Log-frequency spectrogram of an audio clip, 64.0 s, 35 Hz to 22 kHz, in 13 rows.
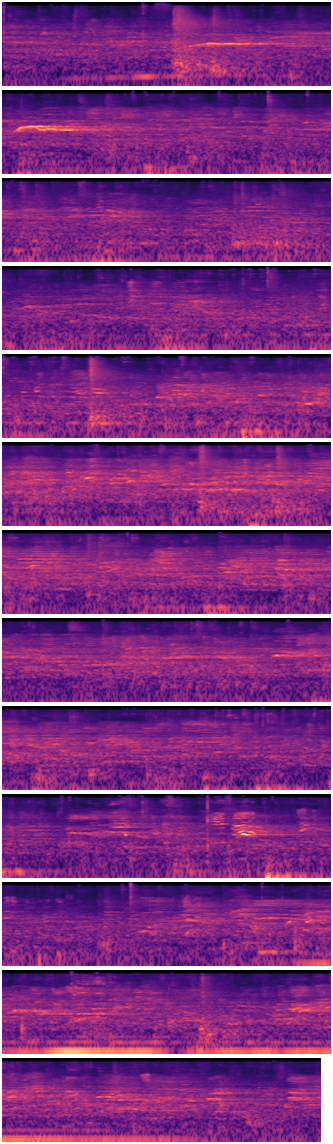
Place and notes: {"title": "dortmund, immermannstraße, depot", "description": "foyer des depot theaters, eines umgebauten strassebahndepots, morgens, theaterfestival theaterzwang, kindertheaterpublikum vor dem einlass\nsoundmap nrw\nsocial ambiences/ listen to the people - in & outdoor nearfield recordings", "latitude": "51.53", "longitude": "7.45", "altitude": "72", "timezone": "GMT+1"}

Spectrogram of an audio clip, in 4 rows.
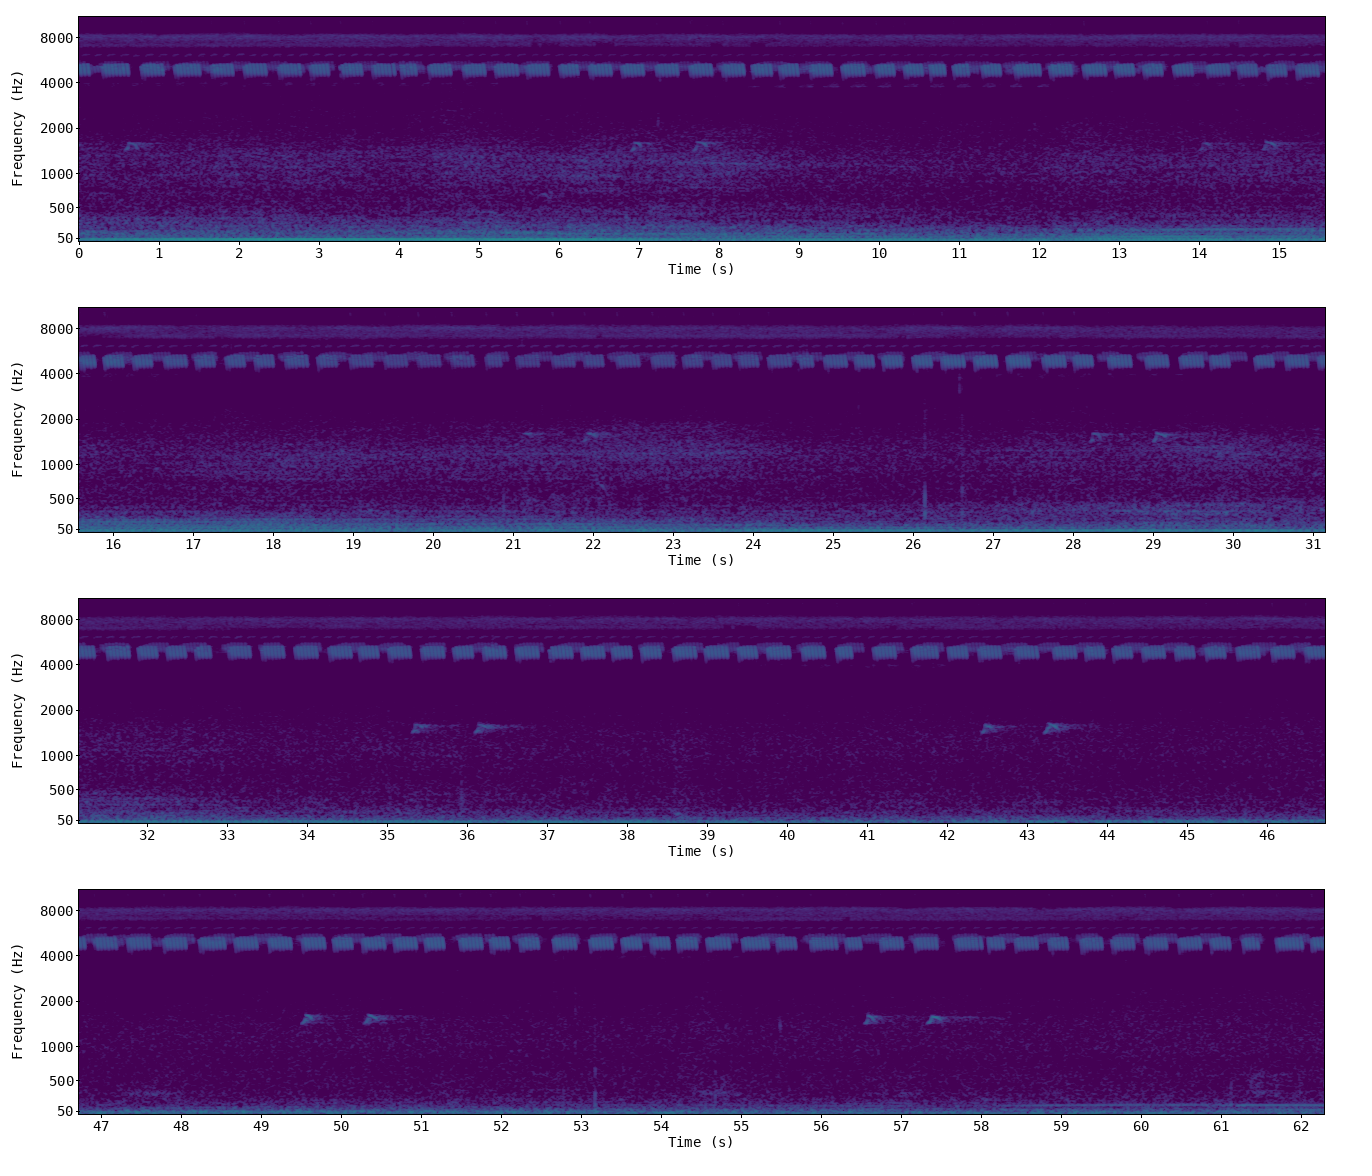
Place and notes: {"title": "佳德, 牡丹鄉 Mudan Township - Night mountains", "date": "2018-04-02 18:31:00", "description": "Night mountains, Traffic sound, Insect noise, Bird call", "latitude": "22.14", "longitude": "120.81", "altitude": "218", "timezone": "Asia/Taipei"}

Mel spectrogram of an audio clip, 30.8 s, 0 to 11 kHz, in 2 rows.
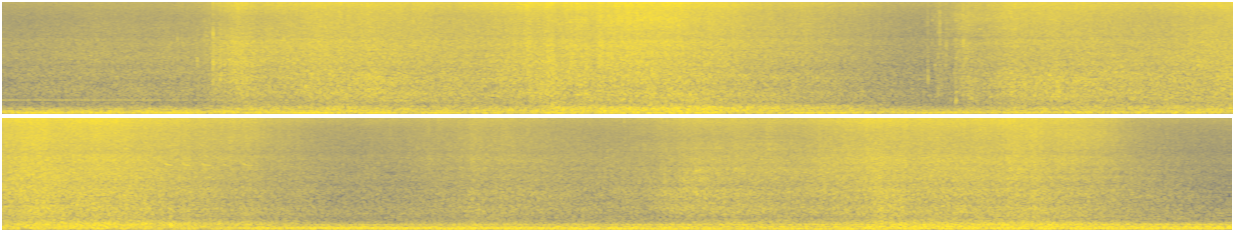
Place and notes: {"title": "富岡里, Taitung City - near the fishing port", "date": "2014-09-06 09:18:00", "description": "Sound of the waves, Aircraft flying through, The weather is very hot, in the coast near the fishing port, Yacht\nZoom H2n MS +XY", "latitude": "22.79", "longitude": "121.19", "altitude": "8", "timezone": "Asia/Taipei"}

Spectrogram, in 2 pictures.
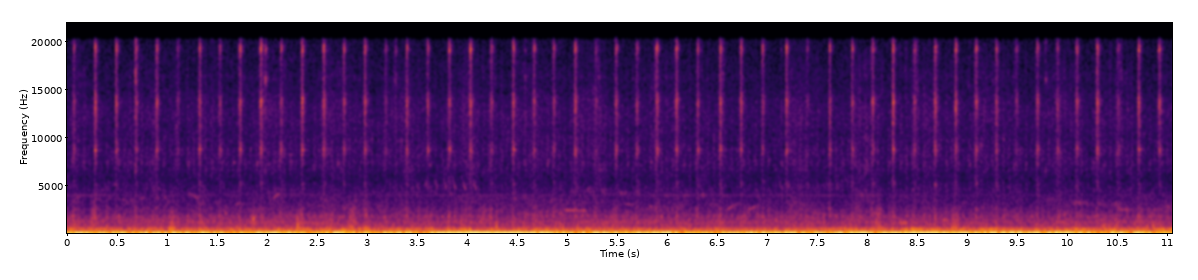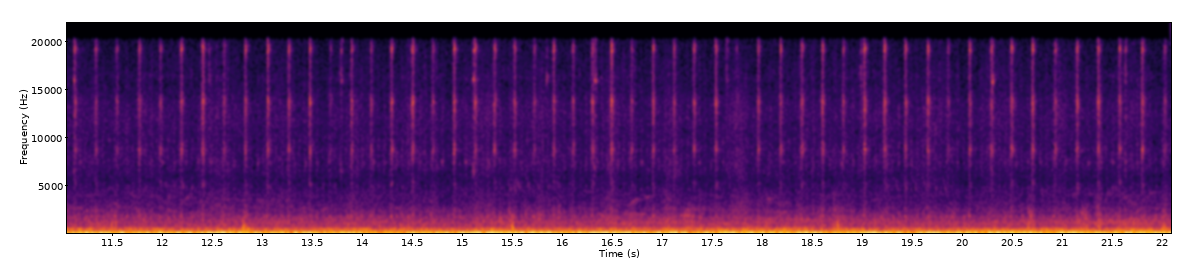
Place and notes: {"title": "walkway along station, Hamm, Germany - quiet station at Easter weekend", "date": "2020-04-12 18:15:00", "description": "walking the food path along the station rails and onto the bridge across street, river and canal; just two trains pulling out of the station while I pass... Easter Sunday under pandemic", "latitude": "51.68", "longitude": "7.81", "altitude": "63", "timezone": "Europe/Berlin"}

